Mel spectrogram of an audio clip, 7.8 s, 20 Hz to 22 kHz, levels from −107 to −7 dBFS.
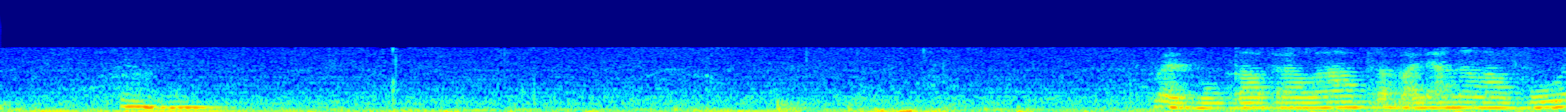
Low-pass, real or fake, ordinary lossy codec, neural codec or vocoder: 7.2 kHz; real; AAC, 16 kbps; none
